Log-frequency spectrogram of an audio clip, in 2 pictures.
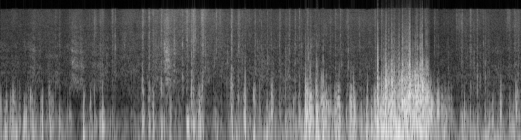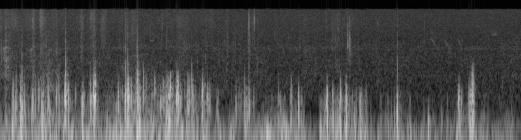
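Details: Purebred Arabian mare galloping and bucking around her field; heavy, irregular thudding hoofbeats in rapid succession, with a louder burst of pounding and scuffing near the middle, no vocal calls heard.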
